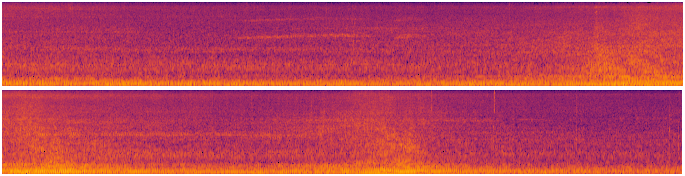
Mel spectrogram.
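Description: Steady low engine hum of nearby motor traffic, with two vehicles passing, the first swelling up and fading about ten seconds in, the second about sixteen seconds in.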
